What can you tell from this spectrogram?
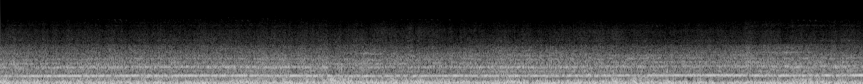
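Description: E-bike motor whining at one steady pitch under heavy wind rumble on the microphone while riding at a steady speed.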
